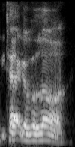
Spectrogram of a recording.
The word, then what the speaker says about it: Tagovailoa: Patrick Mahomes and Tua Tagovailoa, whatever how you pronounce his name. Tagovailoa.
